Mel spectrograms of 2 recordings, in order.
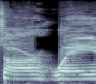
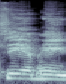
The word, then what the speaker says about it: Samhain: more experimental band Samhain, which is actually supposed to be pronounced Sarwayne or something like that, but they pronounce it Samhain because that's just like, we don't know early Celtic language or whatever.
